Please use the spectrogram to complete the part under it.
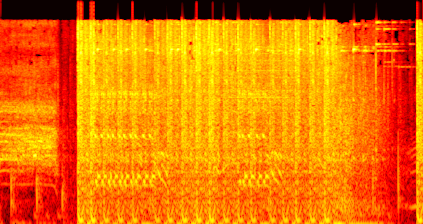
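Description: A rifle fires in a rapid, steady burst of shots.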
